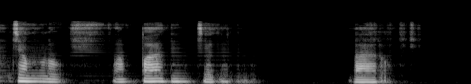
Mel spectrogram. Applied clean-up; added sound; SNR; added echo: neural mask model DeepFilterNet 3.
